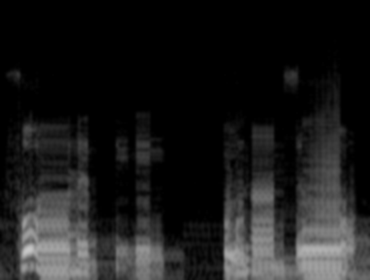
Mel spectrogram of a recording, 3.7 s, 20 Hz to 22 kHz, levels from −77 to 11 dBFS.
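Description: Robotic sound from repeated short buffers runs from 0.4 s to the end of the clip. The speech collapses into a rigid, metallic buzz at 66.7 Hz that only loosely tracks the syllables. A 15 ms period fits a 15 ms stretch being replayed over and over, likely because fresh audio arrived too seldom and the playback filled the gaps with the last fragment. The repetition is essentially continuous, so the real audio in between is skipped.

Short concealed packet loss appears at 1.23 to 1.30 s and again at 2.47 to 2.54 s, inside the buzz. In each case 40 ms of audio never reached the decoder in time. The receiver covered 40 ms and 34 ms respectively by extending the preceding sound and then crossfading back into the real signal. Each gap is heard as a brief smear or wobble in the buzzing speech.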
